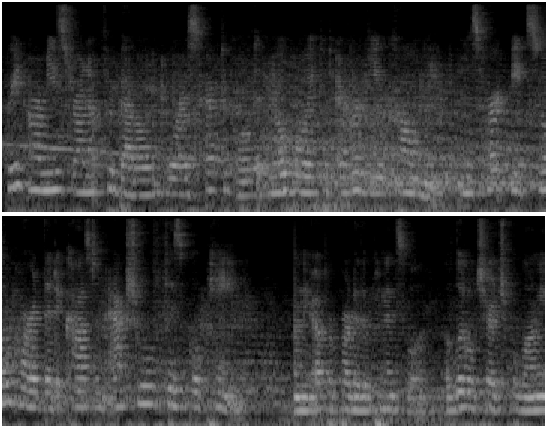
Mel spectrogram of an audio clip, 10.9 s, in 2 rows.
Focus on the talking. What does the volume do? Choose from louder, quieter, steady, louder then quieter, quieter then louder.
steady.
